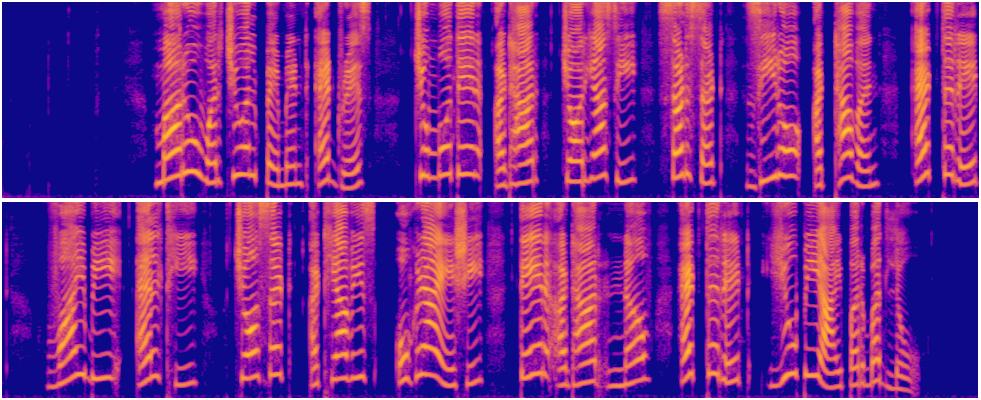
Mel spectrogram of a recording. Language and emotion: Gujarati, neutral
